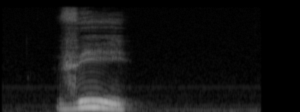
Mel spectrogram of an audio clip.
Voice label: "w", German

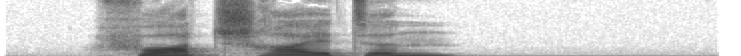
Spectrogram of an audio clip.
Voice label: "fortschreiten", German

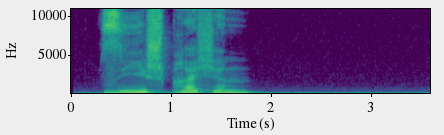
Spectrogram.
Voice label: sie sprechen, German

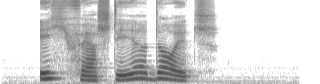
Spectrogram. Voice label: ich verstehe deutsch, German

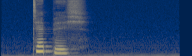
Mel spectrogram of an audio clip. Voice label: "teppich", German; masculine

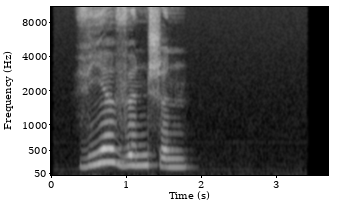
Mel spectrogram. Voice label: "wir wuenschen", German

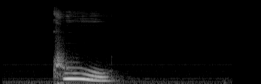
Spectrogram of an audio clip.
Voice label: "q", German alphabet

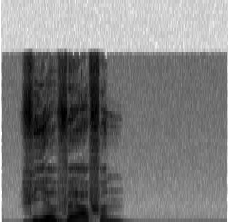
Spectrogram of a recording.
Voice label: "wir werfen", German; verbs present tense irregular

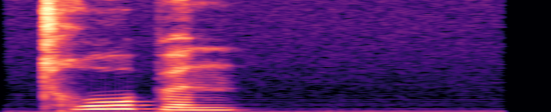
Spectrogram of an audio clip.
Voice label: "tropen", German

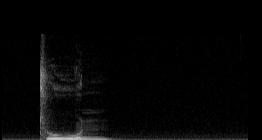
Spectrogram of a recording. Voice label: "tun", German; verbs present tense irregular

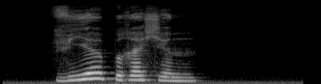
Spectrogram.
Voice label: "wir brechen", German; verbs present tense irregular

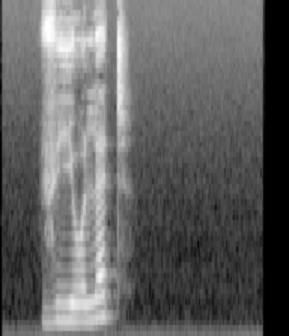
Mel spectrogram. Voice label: "violett", German; alphabet

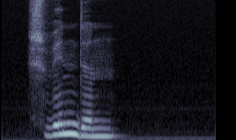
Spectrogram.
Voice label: "schwinden", German; verbs present tense irregular

